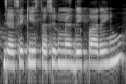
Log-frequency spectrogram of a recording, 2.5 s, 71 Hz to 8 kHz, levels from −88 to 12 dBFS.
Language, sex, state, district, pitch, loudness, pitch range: Hindi, female, Chhattisgarh, Raipur, 230 Hz, -11 LUFS, 220-235 Hz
